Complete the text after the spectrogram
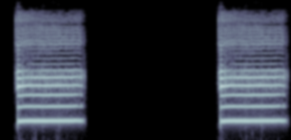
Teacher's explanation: the first tone is high and flat ah ah make sure the peach is flat it doesn't rise · Make sure the pitch is flat. It doesn't rise or fall during the entire tone duration.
